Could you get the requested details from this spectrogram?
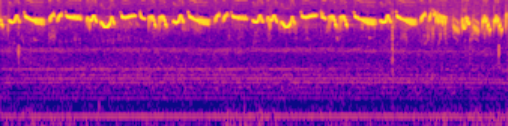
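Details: A Eurasian skylark singing passionately on the ground pours out a fast, unbroken stream of high, warbling and chirruping notes, over a steady low rumble like distant traffic or wind.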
